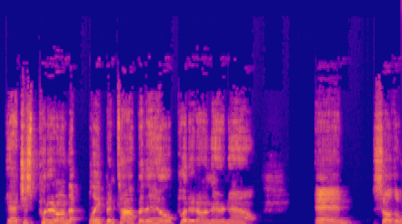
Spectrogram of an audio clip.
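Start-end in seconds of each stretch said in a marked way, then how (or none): 0.1-3.2 desperate order to drop the bomb; urgent demand. Retold or imitated. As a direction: yell it like a soldier under fire. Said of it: "And he goes".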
